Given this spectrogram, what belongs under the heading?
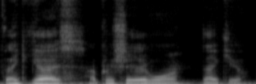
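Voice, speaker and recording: A man talking casually and haltingly, half to himself, as he reviews auditions on a screen recording. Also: sits low, little pitch movement, mellow. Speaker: audiobook producer reviewing narrator auditions. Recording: clearly noisy background.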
